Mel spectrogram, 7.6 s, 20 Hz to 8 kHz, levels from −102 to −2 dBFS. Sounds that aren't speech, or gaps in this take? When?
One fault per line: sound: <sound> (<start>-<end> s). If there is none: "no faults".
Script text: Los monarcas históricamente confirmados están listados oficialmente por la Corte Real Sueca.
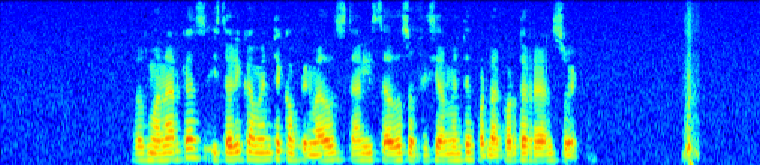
sound: whoosh (6.8-7.0 s)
